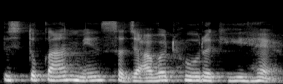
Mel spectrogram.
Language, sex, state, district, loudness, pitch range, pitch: Hindi, female, Rajasthan, Jaipur, -14 LUFS, 170-195 Hz, 185 Hz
